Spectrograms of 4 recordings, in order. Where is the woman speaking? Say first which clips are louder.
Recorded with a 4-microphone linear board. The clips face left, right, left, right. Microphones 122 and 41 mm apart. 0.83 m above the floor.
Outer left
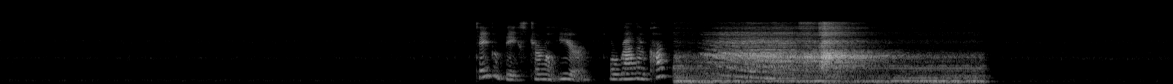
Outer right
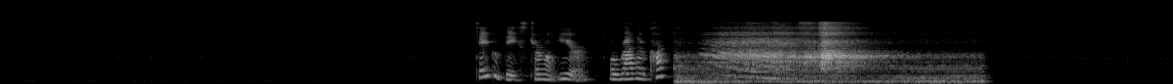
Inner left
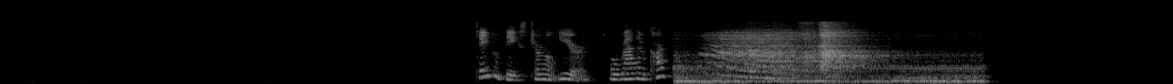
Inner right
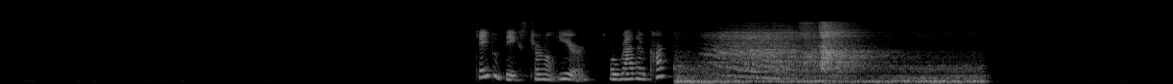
Outer right 4 dB, inner right 3 dB; 20° right (ahead or behind), 0.5 m.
